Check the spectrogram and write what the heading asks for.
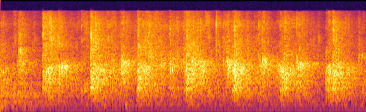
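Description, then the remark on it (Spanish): A crowd applauds for the King, the dense clapping swelling in a regular pulse roughly every third of a second, as if many hands fall into a shared rhythm. No one speaks. “Démosle un aplauso al Rey, por favor.”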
